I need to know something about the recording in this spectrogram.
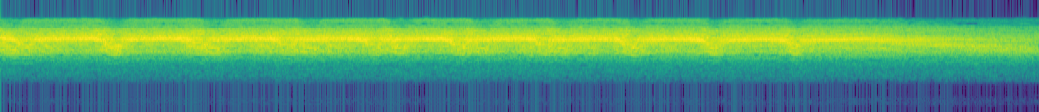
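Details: A cicada in summer sings a steady, high, hissing buzz that pulses gently throughout.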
